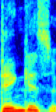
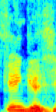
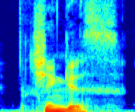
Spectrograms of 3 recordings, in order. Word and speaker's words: Genghis: Do you pronounce it Dinghis or Genghis or Chinggis? – Are you being serious? – I know it's not Dinghis, but I've also seen it spelled in a way that would suggest you. – It's Genghis, you dingus.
